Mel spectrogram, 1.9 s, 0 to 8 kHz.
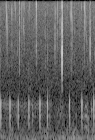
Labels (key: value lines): label: biophony, knock croak
recorder: SoundTrap 300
